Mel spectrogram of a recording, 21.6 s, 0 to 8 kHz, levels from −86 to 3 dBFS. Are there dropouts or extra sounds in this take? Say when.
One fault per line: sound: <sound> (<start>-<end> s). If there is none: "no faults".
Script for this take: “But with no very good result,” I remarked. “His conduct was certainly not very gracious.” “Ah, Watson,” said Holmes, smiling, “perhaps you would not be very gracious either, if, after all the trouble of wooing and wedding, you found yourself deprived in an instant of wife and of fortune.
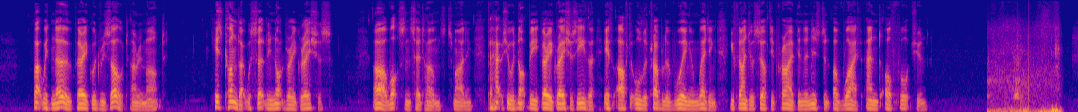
sound: bark (19.7-21.3 s)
